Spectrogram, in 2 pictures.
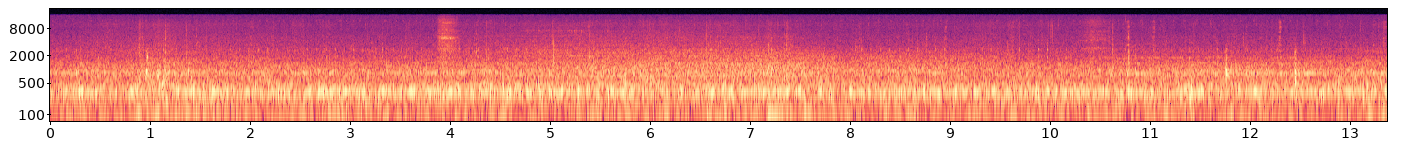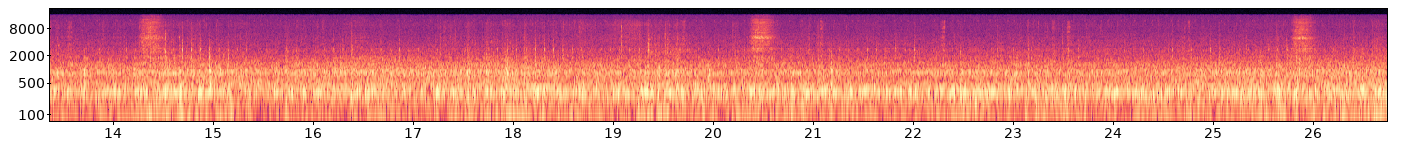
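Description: Bicycle tyres hum steadily over paving stones.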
